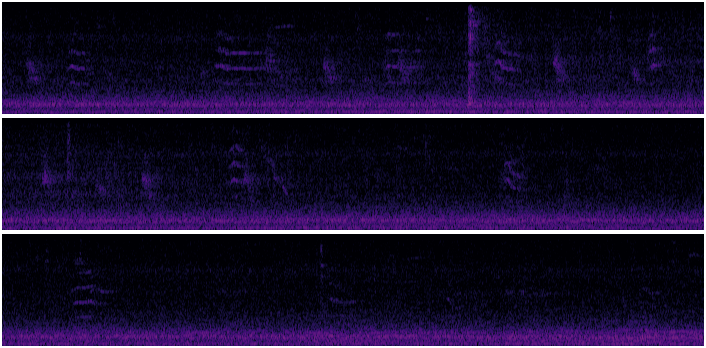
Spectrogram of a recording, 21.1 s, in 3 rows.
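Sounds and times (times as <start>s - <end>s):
small birds chirping: 2.2s - 10.0s.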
